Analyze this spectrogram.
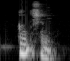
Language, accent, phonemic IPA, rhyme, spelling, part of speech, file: English, Southern England, /ˈʌŋk.ʃən/, -ʌŋkʃən, unction, noun, LL-Q1860 (eng)-unction.wav
- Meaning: 1. An ointment or salve 2. A religious or ceremonial anointing 3. A balm or something that soothes 4. A quality in language, address or delivery which expresses sober and fervent emotion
